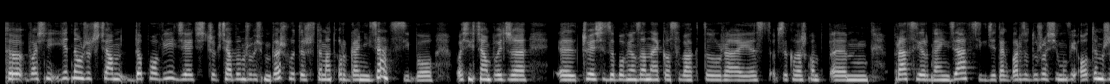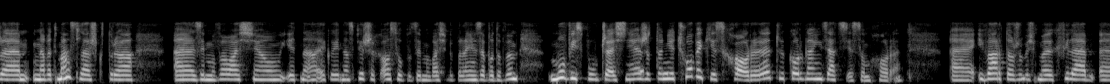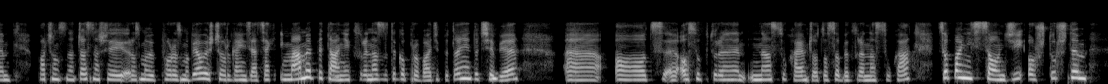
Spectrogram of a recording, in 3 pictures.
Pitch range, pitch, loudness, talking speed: 210-245 Hz, 225 Hz, -21 LUFS, 190 wpm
